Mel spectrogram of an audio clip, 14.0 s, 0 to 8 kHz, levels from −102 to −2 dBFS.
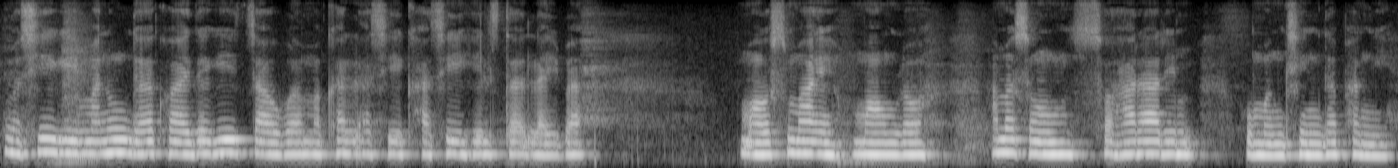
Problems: none marked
